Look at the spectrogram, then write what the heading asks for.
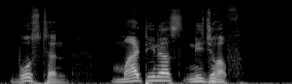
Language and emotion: Bengali, neutral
